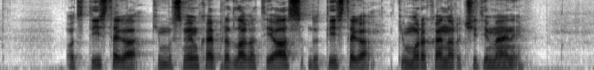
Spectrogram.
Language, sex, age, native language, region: Slovenian, male, 18-29, Slovenian, Drava region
